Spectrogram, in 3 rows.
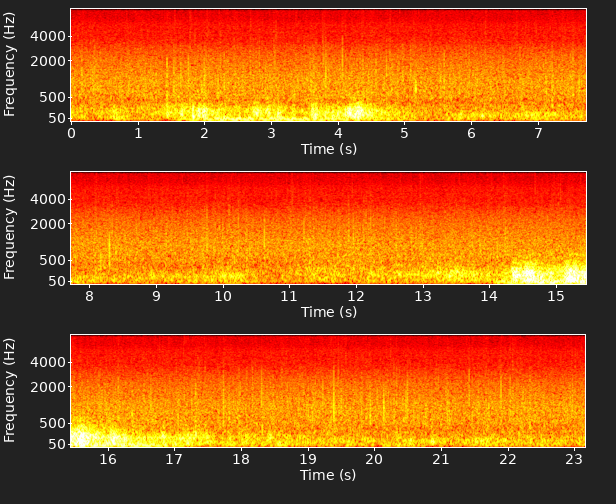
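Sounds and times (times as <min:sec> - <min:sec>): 
thunderstorm: 0:01.5 - 0:05.0, 0:13.2 - 0:18.6.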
